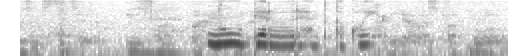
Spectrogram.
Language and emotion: Russian, neutral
